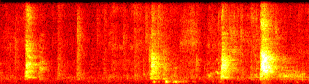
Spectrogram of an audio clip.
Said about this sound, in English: Dogs.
